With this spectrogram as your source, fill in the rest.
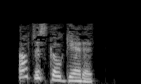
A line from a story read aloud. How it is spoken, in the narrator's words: Tass said cheerfully to Sturm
